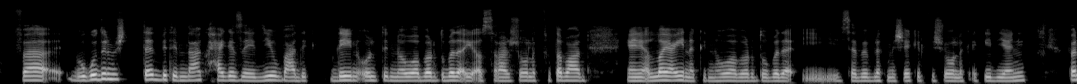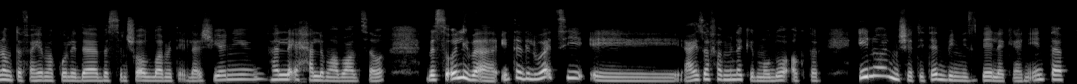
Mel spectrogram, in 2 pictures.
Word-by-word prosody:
فوجود 215 - +2
المُشتِّتات 240 -2 +2
بتمنعك 200 -2 -1
حاجة 185 +1 -1
زي 180 -2 -1
دي. 190 +4 +2
وبعد 175 -3 -1
كد - - -13 0.2
بعدين 190 +1 +3
قُلت 185 +1 -2
إن 180 -1 -2
هو 175 +1 +4
برضه 180 -1 +1
بدأ 185 0 +5
يأثِّر 170 0 -2
على 165 0 0
شغلك 180 +1 -3
فطبعًا 180 -1 0 0.4
يعني، 170 0 +1
الله 185 +3 +4
يعينك، 185 -4 +2
إن 160 0 -7
هو 170 0 0
برضه 165 0 -3
بدأ 165 -1 0
يسبَّب 170 0 -5
لك 175 -2 -5
مشاكل 170 +2 -4
في 175 - -16
شغلك، 165 -1 -4
أكيد 165 0 -5
يعني. 165 +4 -1 0.4
فأنا 210 +2 +4
متفهِّمة 180 -2 -2
كل 175 0 -2
ده، 175 +1 +2
بس، 175 0 -5
إن - - -7
شاء - - +2
الله، 175 0 +1
ما 170 - -2
تقلقش 165 +2 -6
يعني، 230 +3 -1
هنلاقي 220 0 +3
حلّ 195 -2 0
مع 170 -2 -2
بعض 165 -1 -1
سوا. 165 +2 -3 0.4
بس، 215 +1 +3
قُل 275 +4 +9
لي 305 -5 +9
بقى، 170 -7 +3
أنت 255 - -1
دلوقتي 295 +5 +2 1.0
آآ، - - -5
عايزة 215 +5 +1
أفهم 225 -2 -1
منك 220 -2 0
الموضوع 170 +3 -1
أكتر، 170 0 -6 0.4
إيه 350 +2 +9
نوع 400 0 +2
المُشتِّتات 220 - +1
بالنسبة 185 -3 -1
لك؟ 160 -2 -2
يعني 165 +7 -4
أنت 225 -2 +1
185 Hz, 185 wpm, -24 LUFS, 170-215 Hz, 1.0 s, قُل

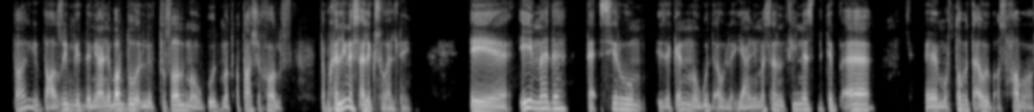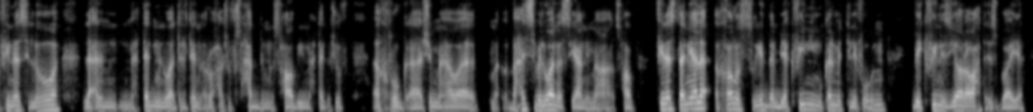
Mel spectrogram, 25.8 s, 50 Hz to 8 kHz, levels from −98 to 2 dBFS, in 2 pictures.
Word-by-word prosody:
طيب، 140 -1 -4
ده - - -3
عظيم 125 +9 0
جدًا، 120 -5 -2
يعني 115 +2 +2
برضه 135 +1 +4
الاتصال 125 +4 0
موجود 110 +3 -4
ما 110 - -2
اتقطعش 120 +3 -3
خالص. 120 -6 -4 0.3
طَب - - -6
خلّيني 150 +7 +7
أسألِك 130 -7 +5
سؤال 80 -2 -2
تاني، - - -10 0.7
آآ، 110 -3 +6
إيه 170 +5 +7
مدى 155 -1 +3 0.3
تأثيرهم 135 -4 +2 0.2
إذا 100 -2 -4
كان 130 +5 -1
موجود 105 +4 -4
أو 100 - -3
لأ؟ 85 - -8
يعني 95 +1 -2
مثلًا 125 +1 -3
فيه 135 +5 -6
ناس 140 0 +1
بتبقى 135 0 +4 0.7
آآ 105 0 +2
مرتبطة 125 +5 -3
أوي 115 -1 +1
بأصحابها، 95 -6 -5
فيه 120 - -4
ناس 120 0 -1
اللي 105 +2 -6
هو 125 +2 0 0.3
لأ - - +1
أنا 110 - -2
م 100 -3 -9
محتاج 115 -1 -5
من 105 -2 -6
وقت 115 - -2
للتاني - - -6
أرُوح - - -9
أشوف - - -13
ص - - -5
حد 100 -2 -5
من 95 - -12
اصحابي، 100 -1 -4
محتاج 95 - -10
أشوف - - -14 0.3
أخرج 105 -3 -4
أشم 95 +3 -3
هوا، 100 -1 -1 0.3
م - - -10 0.2
باحس 140 -2 +1
بالونس 125 -4 +3
يعني - - 0
مع - - -6
اصحابي، - - -6 0.3
فيه 140 - +3
ناس 145 -1 +6
تانية 145 +3 +6
لأ، 160 0 +6
خالص 140 -2 -2
جدًا 115 -3 -3
بيكفيني 130 +6 -2
مكالمة 120 +1 -3
تليفون، 125 +5 -7 0.3
بيكفيني 120 +2 -1
زيارة 115 +2 +2
واحدة 115 +4 0
أسبوعية. 95 0 -4
115 Hz, 175 wpm, -30 LUFS, 105-135 Hz, 0.7 s, خلّيني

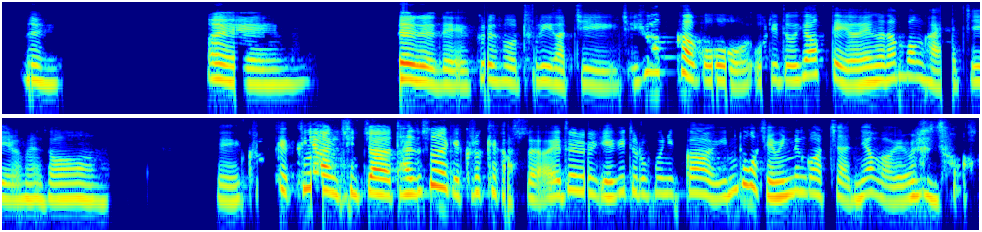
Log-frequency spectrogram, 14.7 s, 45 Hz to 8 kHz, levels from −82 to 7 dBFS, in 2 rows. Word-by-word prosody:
네. 205 -5 -5 1.1
예. 230 -3 +4 1.2
네네네. 185 -8 +6
그래서 210 -4 -4
2이 205 +2 -6
같이 175 -2 -6
이제 175 +3 -13
휴학하고 215 - +1
"우리도 210 +1 -4
휴학 275 +2 0
때 190 - +1
여행은 195 +5 0
1 235 +3 -2
번 260 -1 -2
가야지." 175 -1 -6
이러면서. 185 -1 -4 0.8
네. 175 -2 -5
그렇게 280 - -5
그냥 300 -4 +5
진짜 245 +1 +6
단순하게 250 +5 +4
그렇게 260 +2 -5
갔어요. 220 -4 -5
"애들 270 +5 0
얘기 215 +5 0
들어보니까 245 -2 -1
인도가 285 - +1
재밌는 225 +2 +1
것 255 - -3
같지 225 -2 -3
않냐?" 200 +8 -3
막 175 -7 -5
이러면서. 195 +2 -4
215 Hz, 315 characters per minute, -23 LUFS, 190-255 Hz, 1.2 s, 네네네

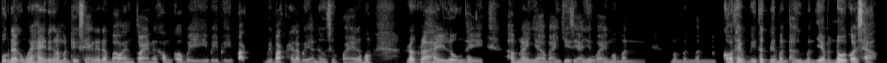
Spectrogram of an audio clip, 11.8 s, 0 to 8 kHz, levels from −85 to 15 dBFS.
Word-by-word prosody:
vấn 125 - 0
đề - - +7
cũng 100 +4 -4
rất 135 - +5
hay. 130 -4 +3
Tức 130 +1 0
là, 125 - +1
mình 100 -2 -5
triệt 100 - -3
sản 100 +4 -2
để 125 - 0
đảm 120 -1 0
bảo - - +2
an 115 -1 -3
toàn 95 -1 -1
nó 115 - -7
không 110 -1 -5
có 125 +2 0
bị 100 -2 -10
bị 95 0 -9
bị 100 - -13
bắt - - +4 0.2
bị 110 - -10
bắt 150 0 +5
hay - - -7
là - - 0
bị 100 +1 -7
ảnh 105 +4 -10
hưởng 105 -2 -9
sức 145 +6 -8
khỏe, - - -7
đúng 135 0 -4
hông? 125 - -1 0.4
Rất 145 0 +3
là 110 -2 +4
hay 105 +2 0
luôn, 105 0 -1
thì 95 -1 -6 0.3
hôm 105 0 -4
nay 105 0 -1
nhờ 95 -3 -4
bạn 90 +2 -9
chia 105 +1 -5
sẻ 95 +1 -6
như 120 -3 -4
vậy 95 0 -6
mà 100 -1 -8
mình 90 -2 -12 0.4
mình 90 -2 -12
mình 85 -1 -12
mình 85 -1 -13 0.2
có 140 +1 +7
thêm 120 -4 +6
một 95 - -11
kiến 110 - -1
thức 145 +5 +3
để 105 - 0
mình 100 -4 -3
thử, 130 - -4
mình 100 -4 -5
về 105 -1 +6
mình 95 0 -9
nuôi 115 -1 +10
coi 105 - +6
sao. - - +6
105 Hz, 330 wpm, -26 LUFS, 95-115 Hz, 0.4 s, nuôi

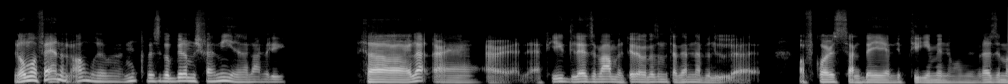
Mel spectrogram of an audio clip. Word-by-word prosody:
إن - - +3
همّ 180 +4 +7
فعلًا 205 0 +2
آه، - - +2
م - - -1
و - - -3 0.3
ممكن 160 +4 -5
بنسبة 150 0 +1
كبيرة 160 +3 +3
بس - - +1
مش 150 - -1
فاهمين 150 -2 0
أنا 115 0 -5
باعمل 120 0 -8
إيه. 120 0 -6 0.8
فلأ، 115 +6 +5
يع 100 -1 -2 0.2
ع - - -6
أكيد 130 +4 -4
لازم 125 -1 +2
أعمل 120 -3 +3
كده 120 +2 +2
ولازم 115 +1 -2
أتجنب 110 -1 -3
ال 95 - -5 0.5
الأفكار 115 -1 +2
السلبيّة 105 -1 +1
اللي 100 +1 -6
بتيجي 105 +2 -3
منهم. 100 -1 -5
ولازم 105 0 -2
115 Hz, 185 wpm, -23 LUFS, 105-140 Hz, 0.8 s, همّ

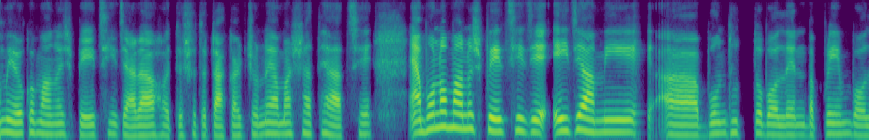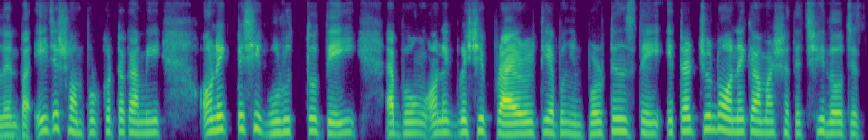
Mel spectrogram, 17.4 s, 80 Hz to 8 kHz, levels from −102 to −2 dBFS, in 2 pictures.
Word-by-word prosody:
আমি 205 +1 -1
এরকম 185 +1 -1
মানুষ 175 +1 -3
পেয়েছি, 160 +2 -2 0.2
যারা 155 +1 +3
হয়তো 155 0 -8
শুধু 160 -2 -9
টাকার 155 +1 0
জন্যই 175 +2 -2
আমার 180 0 -3
সাথে 180 +1 -5
আছে। 150 +4 -12 0.6
এমনও 255 +7 +5
মানুষ 260 0 +4
পেয়েছি 215 0 +4
যে, 205 - +5 0.2
এইযে 225 +3 +3
আমি 205 +1 -1 0.6
আ - - +3 0.4
বন্ধুত্ব 185 +2 -5 0.2
বলেন 160 0 -1
বা, 160 - -3
প্রেম 175 0 -1
বলেন 155 +1 -2
বা, - - +1 0.2
এইযে 250 +4 -2
সম্পর্কটাকে 200 0 -3
আমি 190 +1 -3 0.6
অনেক 240 +4 +4
বেশি 255 +1 0 0.2
গুরুত্ব 205 +3 -3 0.2
দেই 180 +1 +3 0.5
এবং 185 +2 -3 0.2
অনেক 195 +1 -1
বেশি 205 +2 +1 0.2
প্রায়োরিটি 180 +1 +6
এবং 190 +1 -6
ইম্পোর্টেন্স 190 +6 -2
দেই। 185 -2 -1 0.2
এটার 220 +2 +1
জন্য 250 0 -1
অনেকে 210 0 -1
আমার 195 0 -2
সাথে 185 -2 -6
ছিল 210 -2 -4 0.2
যে, 175 - -3
190 Hz, 160 wpm, -23 LUFS, 175-210 Hz, 0.6 s, প্রায়োরিটি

